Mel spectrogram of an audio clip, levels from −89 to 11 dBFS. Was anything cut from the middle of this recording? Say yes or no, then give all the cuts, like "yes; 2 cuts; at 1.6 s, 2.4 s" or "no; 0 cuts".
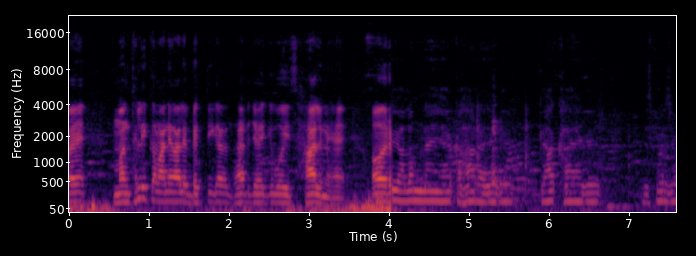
yes; 1 cut; at 4.0 s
